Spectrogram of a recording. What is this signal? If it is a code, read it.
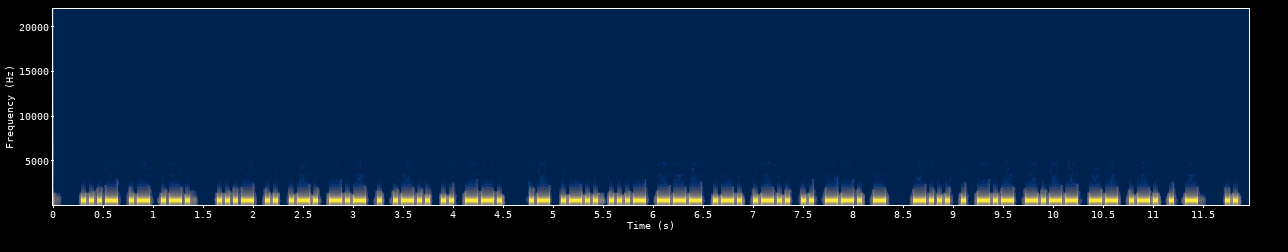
Morse code, heard as a keyed tone, about 30 wpm, 600 Hz. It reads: VAR VIRKELIG ALVORLIGT BEKYMRET I
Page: Ferie 30 wpm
